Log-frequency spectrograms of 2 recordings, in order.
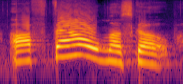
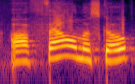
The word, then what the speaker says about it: ophthalmoscope: And these next three, be careful with the accents and be careful with the PH. It's an F sound. Ophthalmologist. Ophthalmoscope. Ophthalmoscopy. So that first one, ophthalmologist, the accent is on MOL. Ophthalmoscope, the accent is on THAL.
